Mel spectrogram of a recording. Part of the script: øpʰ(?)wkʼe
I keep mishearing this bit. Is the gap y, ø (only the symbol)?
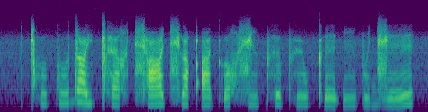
y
